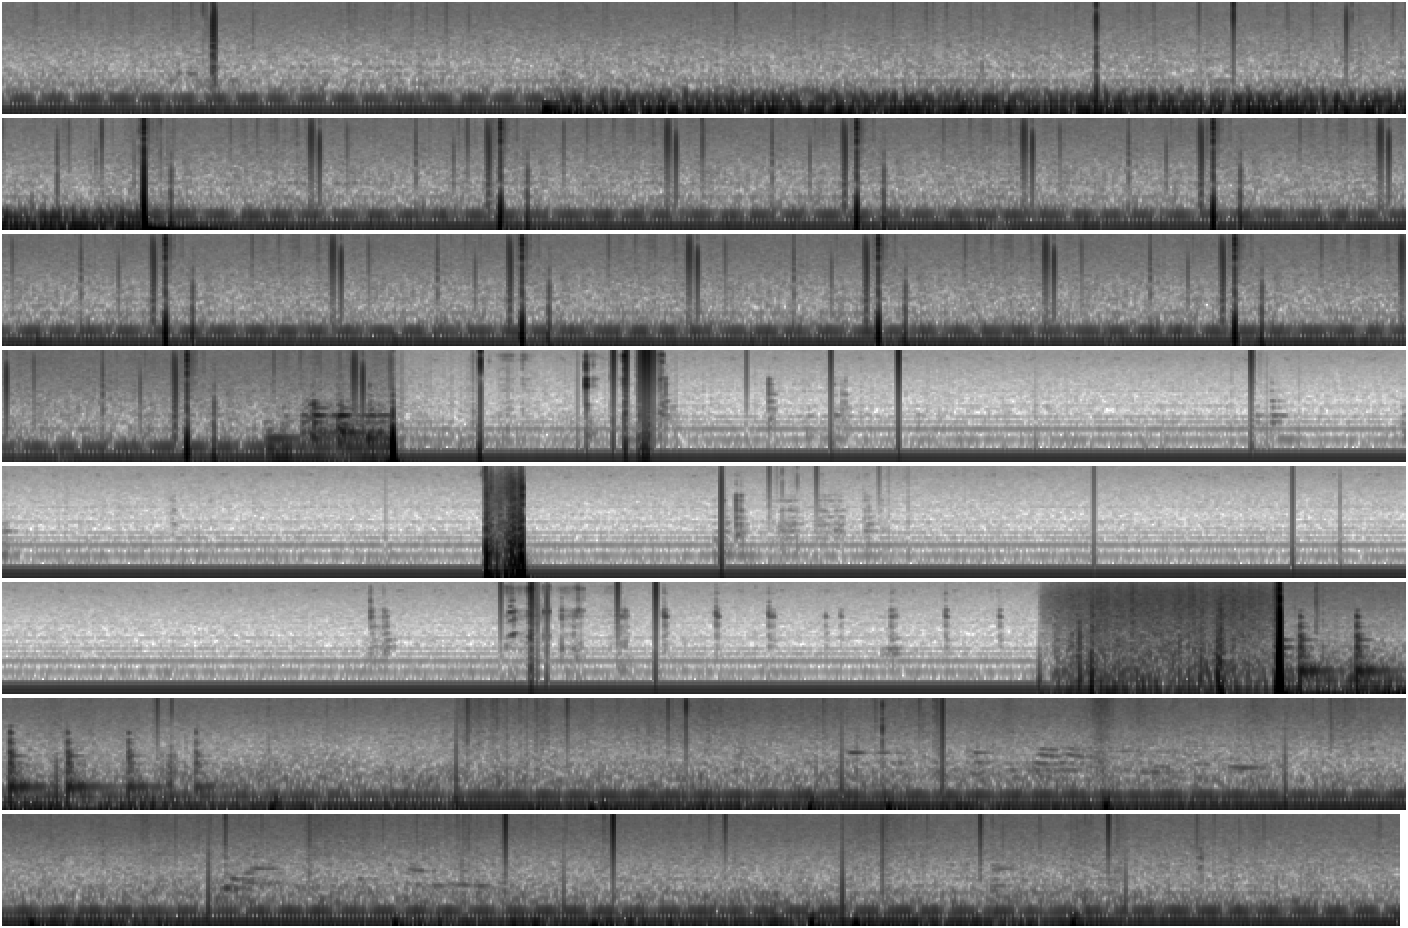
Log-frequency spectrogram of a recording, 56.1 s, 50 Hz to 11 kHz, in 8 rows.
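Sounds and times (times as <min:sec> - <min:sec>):
vinyl record crackle: 0:00.0 - 0:24.4, 0:30.5 - 0:30.8, 0:37.0 - 0:38.6, 0:40.3 - 0:56.1.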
